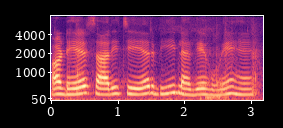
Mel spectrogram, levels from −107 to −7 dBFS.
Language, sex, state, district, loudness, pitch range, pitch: Hindi, female, Jharkhand, Ranchi, -15 LUFS, 205-235 Hz, 215 Hz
